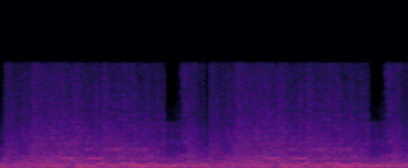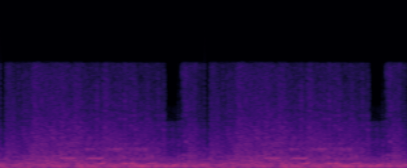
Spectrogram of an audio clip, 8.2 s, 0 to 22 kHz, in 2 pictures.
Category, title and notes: Instrument samples > Percussion
This 235bpm Drum Loop is good for composing Industrial/Electronic/Ambient songs or using as soundtrack to a sci-fi/suspense/horror indie game or short film.
Drum, Loopable, Ambient, Weird, Soundtrack, Alien, Underground, Industrial, Loop, Dark, Samples, Packs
